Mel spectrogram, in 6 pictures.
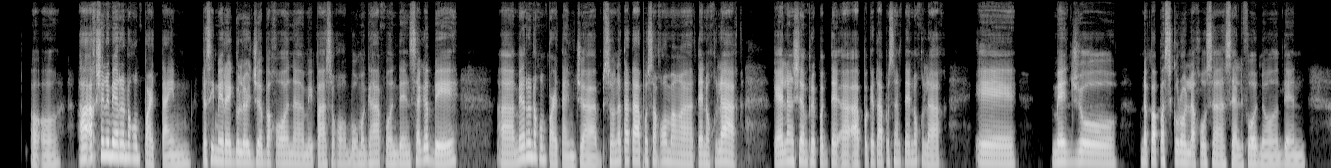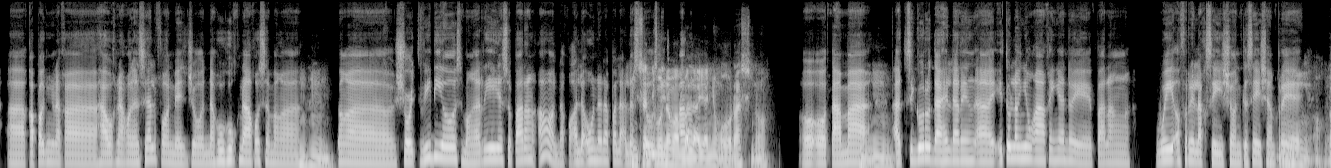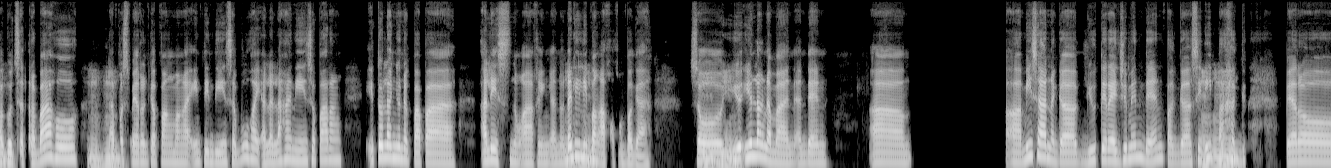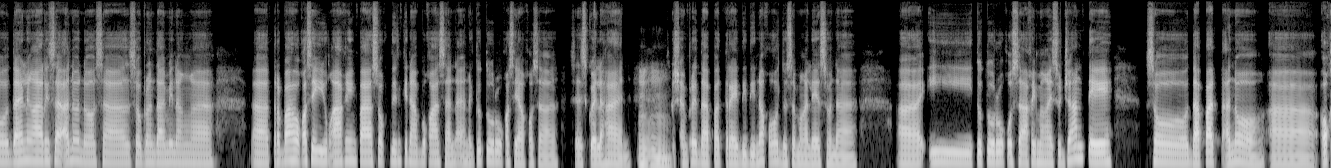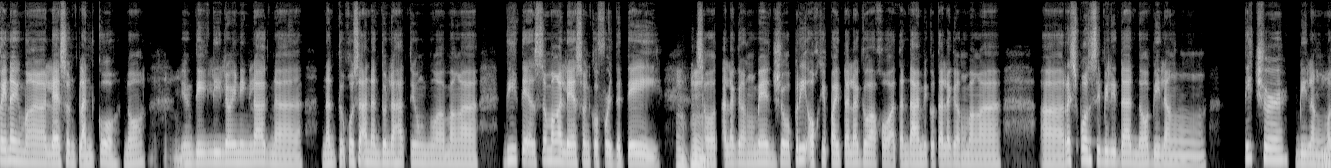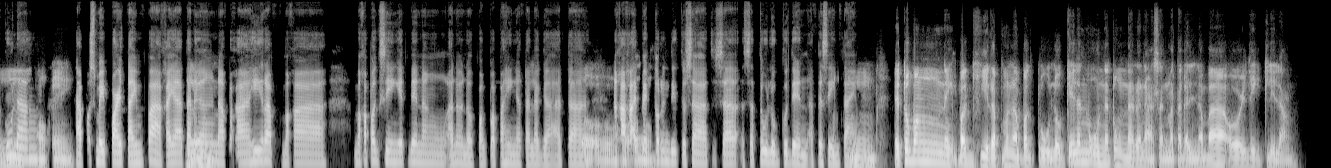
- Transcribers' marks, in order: tapping; other background noise; other animal sound; in English: "beauty regimen"; laughing while speaking: "sinipag"
- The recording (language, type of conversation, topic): Filipino, advice, Paano ako makakabuo ng simpleng ritwal bago matulog para mas gumanda ang tulog ko?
